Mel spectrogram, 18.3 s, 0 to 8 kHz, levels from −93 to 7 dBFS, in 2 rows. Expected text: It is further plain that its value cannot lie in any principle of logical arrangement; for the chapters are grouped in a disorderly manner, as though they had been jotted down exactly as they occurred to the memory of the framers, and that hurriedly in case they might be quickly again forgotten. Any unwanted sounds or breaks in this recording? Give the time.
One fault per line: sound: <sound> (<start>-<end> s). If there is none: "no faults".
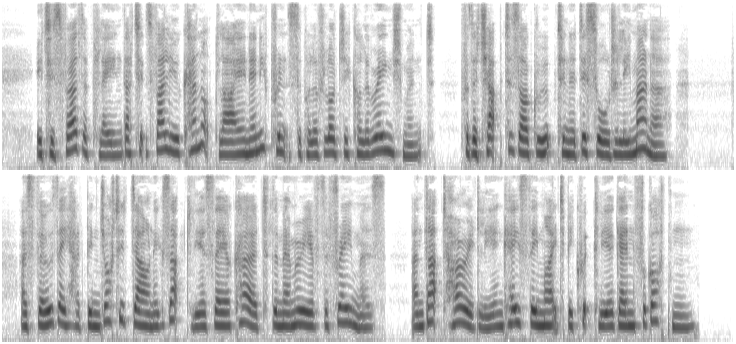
no faults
